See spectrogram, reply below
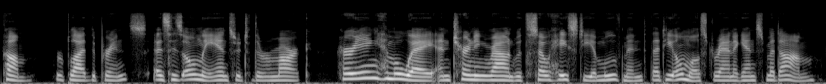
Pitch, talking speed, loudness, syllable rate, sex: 200 Hz, 205 wpm, -18 LUFS, 5.6 syllables/s, female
